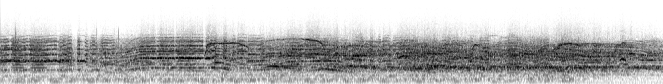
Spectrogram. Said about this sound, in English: Hey, isn't that thrilling, Dad? Those cheers are all for me.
